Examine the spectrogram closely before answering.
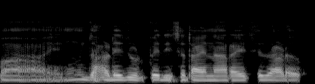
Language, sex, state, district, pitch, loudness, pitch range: Marathi, male, Maharashtra, Sindhudurg, 100 Hz, -26 LUFS, 100-105 Hz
